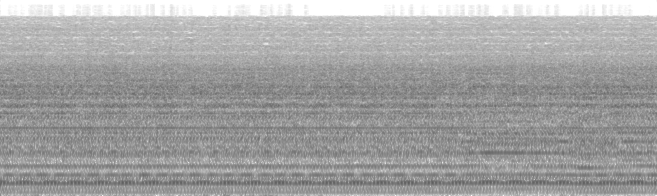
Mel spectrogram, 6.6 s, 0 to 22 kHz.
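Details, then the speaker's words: Detroit 3-53 diesel generator in a 1977 Peterbilt 359 motorhome, as a third air conditioner and a 13,000 W instant water heater come on atop heaters and two air conditioners: steady drone dips slightly under the load, then holds speed; normal. "You can just catch a glimpse of the third air conditioner starting, and then shortly after that I turn on the 13,000 watt electric instant hot water heater. You can hear it kind of loaded up a little."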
